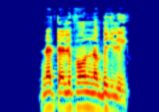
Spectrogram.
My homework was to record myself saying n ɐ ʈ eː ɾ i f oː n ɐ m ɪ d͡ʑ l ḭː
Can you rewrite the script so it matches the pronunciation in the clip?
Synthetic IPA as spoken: n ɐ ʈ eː l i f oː nː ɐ b ɪ d͡ʑ l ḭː

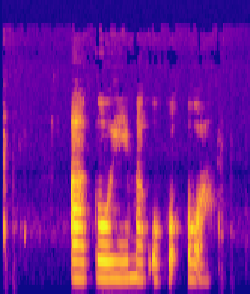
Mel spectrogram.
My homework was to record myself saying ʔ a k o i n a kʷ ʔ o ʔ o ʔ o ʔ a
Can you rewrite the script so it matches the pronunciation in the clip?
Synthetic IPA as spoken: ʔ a k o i m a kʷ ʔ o k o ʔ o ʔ a

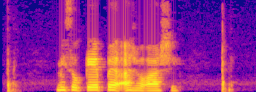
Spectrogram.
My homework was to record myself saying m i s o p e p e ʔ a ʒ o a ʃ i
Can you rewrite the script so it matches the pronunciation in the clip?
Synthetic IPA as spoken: m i s o k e p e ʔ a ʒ o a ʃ i

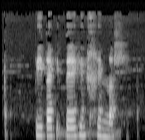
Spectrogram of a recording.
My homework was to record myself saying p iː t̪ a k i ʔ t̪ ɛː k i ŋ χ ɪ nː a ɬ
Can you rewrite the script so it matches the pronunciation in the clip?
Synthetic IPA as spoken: p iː t̪ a k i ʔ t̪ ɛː x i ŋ χ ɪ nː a ɬ

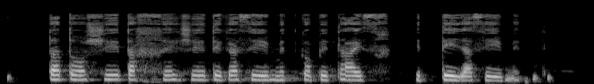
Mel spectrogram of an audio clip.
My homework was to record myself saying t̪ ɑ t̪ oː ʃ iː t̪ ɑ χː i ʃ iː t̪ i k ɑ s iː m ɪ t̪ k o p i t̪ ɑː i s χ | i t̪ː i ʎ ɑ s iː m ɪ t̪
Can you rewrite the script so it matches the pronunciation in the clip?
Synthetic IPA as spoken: t̪ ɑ t̪ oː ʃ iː t̪ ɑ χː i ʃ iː t̪ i k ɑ s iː m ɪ t̪ k o p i t̪ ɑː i s χ | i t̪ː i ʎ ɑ s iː m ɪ t̪

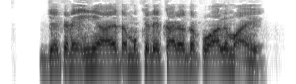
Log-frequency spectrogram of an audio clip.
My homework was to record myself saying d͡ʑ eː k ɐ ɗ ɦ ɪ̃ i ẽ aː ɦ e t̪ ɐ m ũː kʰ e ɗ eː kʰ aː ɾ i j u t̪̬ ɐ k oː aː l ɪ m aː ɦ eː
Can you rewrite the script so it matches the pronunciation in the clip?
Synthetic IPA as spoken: d͡ʑ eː k ə ɗ ɦ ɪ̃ i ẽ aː ɦ e t̪ ɐ m ũː kʰ e ɗ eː kʰ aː ɾ i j o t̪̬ ɐ k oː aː l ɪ m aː ɦ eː

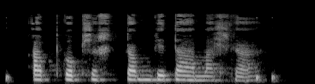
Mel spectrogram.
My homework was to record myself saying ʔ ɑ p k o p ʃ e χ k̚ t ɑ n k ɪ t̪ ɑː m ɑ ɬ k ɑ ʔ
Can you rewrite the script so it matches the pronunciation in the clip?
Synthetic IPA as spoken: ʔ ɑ p k o p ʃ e χ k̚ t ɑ m k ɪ t̪ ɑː m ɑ ɬ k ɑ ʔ

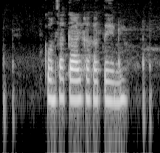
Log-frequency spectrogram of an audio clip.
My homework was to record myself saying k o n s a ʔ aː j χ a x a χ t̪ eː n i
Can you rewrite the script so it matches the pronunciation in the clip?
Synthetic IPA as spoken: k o n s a k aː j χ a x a t̪ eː m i

